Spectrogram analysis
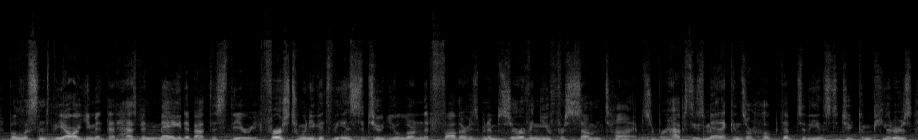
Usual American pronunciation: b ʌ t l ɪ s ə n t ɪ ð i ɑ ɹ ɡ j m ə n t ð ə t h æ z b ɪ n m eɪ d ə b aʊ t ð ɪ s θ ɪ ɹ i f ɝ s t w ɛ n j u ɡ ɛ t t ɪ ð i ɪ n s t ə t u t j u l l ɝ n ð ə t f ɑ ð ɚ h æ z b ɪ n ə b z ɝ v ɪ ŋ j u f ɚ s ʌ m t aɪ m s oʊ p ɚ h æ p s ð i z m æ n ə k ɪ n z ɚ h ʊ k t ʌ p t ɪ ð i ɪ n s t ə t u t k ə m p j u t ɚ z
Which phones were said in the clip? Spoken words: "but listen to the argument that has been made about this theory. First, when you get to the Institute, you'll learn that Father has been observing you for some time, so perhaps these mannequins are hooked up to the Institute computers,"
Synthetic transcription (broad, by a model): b ʌ t l ɪ s n t ɪ ð i ɑ ɹ ɡ j m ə n ð ə t h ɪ z b ɪ n m eɪ d ə b aʊ t ð ɪ s θ ɪ ɹ i f ɝ s t w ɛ n j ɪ ɡ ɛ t t ɪ ð i ɪ n s t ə t u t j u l l ɝ n ð ə t f ɑ ð ɚ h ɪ z b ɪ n ə b z ɝ v ɪ ŋ j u f ɚ s ʌ m t aɪ m s oʊ p ɚ h æ p s ð i z m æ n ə k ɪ n z ɚ h ʊ k t ʌ p t ɪ ð i ɪ n s t ə t u t k m p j u t ɚ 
